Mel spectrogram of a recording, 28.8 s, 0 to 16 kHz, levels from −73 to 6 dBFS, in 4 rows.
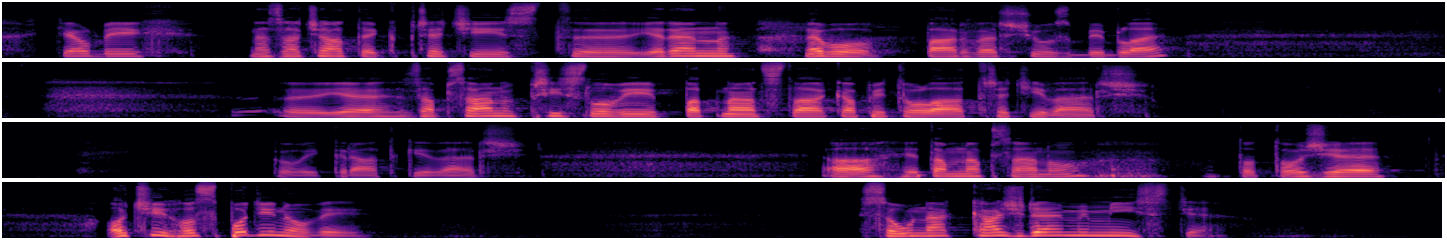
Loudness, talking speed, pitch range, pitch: -25 LUFS, 70 wpm, 130-165 Hz, 140 Hz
